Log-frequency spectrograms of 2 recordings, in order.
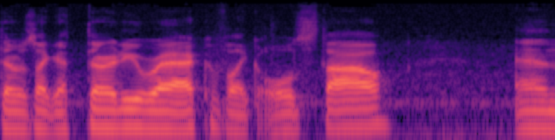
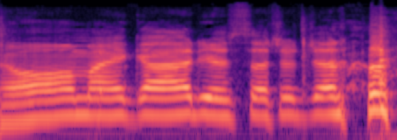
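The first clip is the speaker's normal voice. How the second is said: louder, higher hammed-up gushing; mock gratitude; 6 semitones higher, 5 dB louder than usual. Prankster doing the same thanks for caller, mock gratitude. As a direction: gush in a raised put-on voice.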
